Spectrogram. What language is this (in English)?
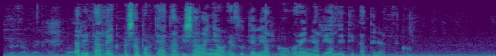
Basque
